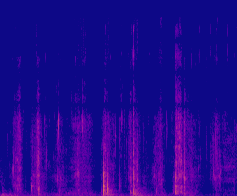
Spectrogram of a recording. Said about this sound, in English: let's get all this mixed together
